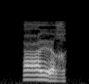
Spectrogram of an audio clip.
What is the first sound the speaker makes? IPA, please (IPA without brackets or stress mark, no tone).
ʕ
